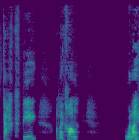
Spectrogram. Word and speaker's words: DKB: thankful that kb so i keep calling dkb that's my british brain it's dak b and i can't when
